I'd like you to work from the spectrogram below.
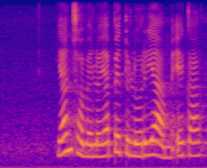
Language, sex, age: Tsonga, female, 20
